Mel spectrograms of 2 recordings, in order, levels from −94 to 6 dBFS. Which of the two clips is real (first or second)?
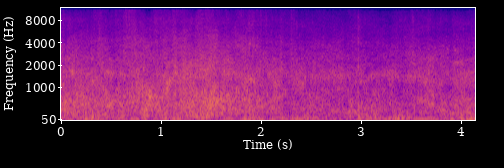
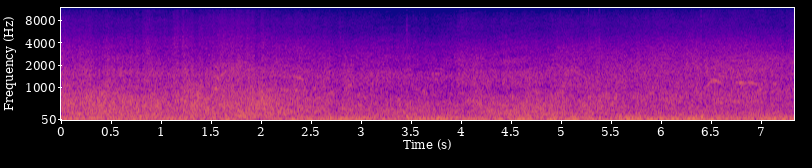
second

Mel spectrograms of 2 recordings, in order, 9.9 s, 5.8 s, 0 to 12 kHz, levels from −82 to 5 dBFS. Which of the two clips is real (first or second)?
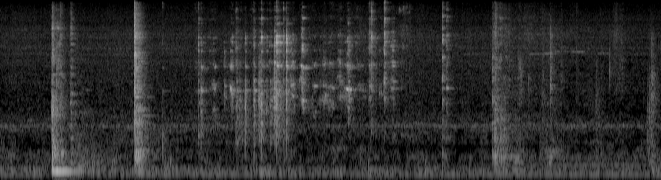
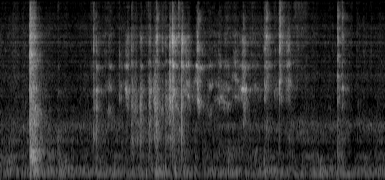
first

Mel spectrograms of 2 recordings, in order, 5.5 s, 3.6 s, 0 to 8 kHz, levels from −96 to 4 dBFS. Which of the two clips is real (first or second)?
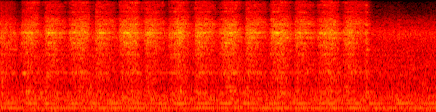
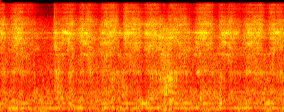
first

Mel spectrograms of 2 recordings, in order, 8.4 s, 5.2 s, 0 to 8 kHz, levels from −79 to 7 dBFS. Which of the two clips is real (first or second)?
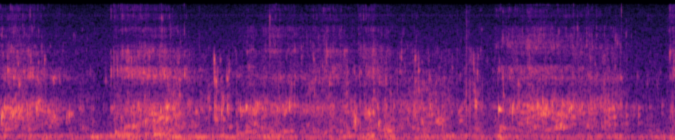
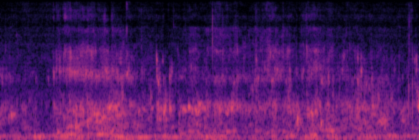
first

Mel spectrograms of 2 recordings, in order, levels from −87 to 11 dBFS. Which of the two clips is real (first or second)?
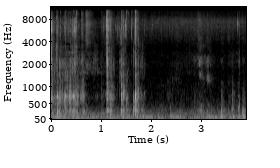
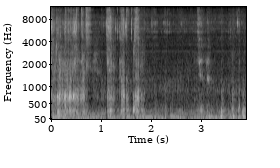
first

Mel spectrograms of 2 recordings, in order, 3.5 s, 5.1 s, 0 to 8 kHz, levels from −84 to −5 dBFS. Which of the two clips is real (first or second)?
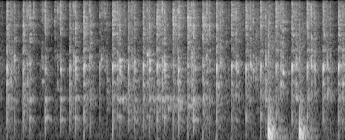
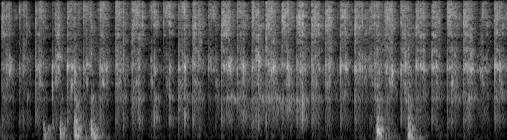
first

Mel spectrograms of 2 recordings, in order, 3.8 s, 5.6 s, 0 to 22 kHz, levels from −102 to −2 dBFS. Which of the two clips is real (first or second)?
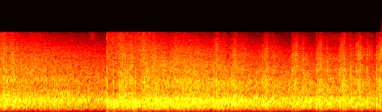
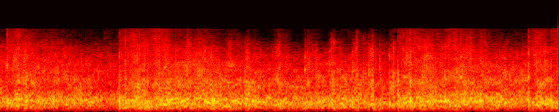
first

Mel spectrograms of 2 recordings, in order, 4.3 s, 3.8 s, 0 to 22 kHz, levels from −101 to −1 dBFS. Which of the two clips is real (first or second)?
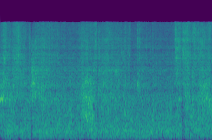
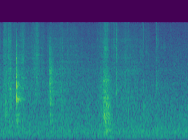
second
